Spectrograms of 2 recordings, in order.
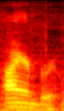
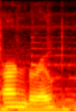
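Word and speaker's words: Irn-Bru: lot to me actually I still can't pronounce it iron Brew I mean I look at it in my brain says ear brew and um I guess it's iron brew and I'm sorry cyberp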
